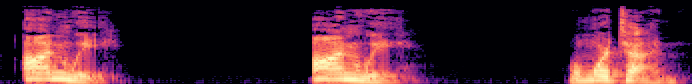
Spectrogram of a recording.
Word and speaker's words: ennui: If I looked at the word, I would probably not pronounce it ennui, but here is how it is spelled. E-N-N-U-I. Ennui. E-N-N-U-I.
